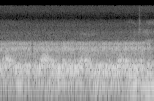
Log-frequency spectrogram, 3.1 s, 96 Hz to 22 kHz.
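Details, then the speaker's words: Lower-limb venous duplex ultrasound for varicose disease, Siemens Sonoline G50: venous Doppler flow signal that stops with compression from above and resumes on release, indicating competent valves; normal venous flow. "венозный кровоток. И при нажатии сверху он прекращается, значит клапаны состоятельны. Отпускаем, кровоток возобновляется."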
